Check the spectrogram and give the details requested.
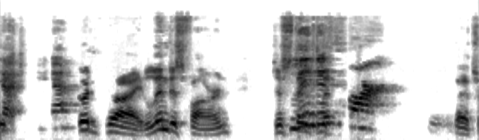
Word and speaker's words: Lindisfarne: And Fred Keating is a Canadian actor living out of Vancouver and is a partner in Lynn's Farney. How do you say that, Sheena? Good try. Lindisfarne.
